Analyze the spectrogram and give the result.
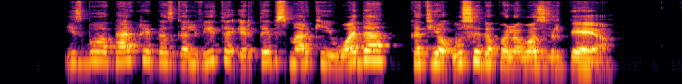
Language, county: Lithuanian, Vilnius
